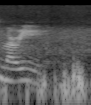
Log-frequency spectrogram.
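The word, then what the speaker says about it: mare: maria in latin or marie in the singular pronounced marie their names marino views or the sea same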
